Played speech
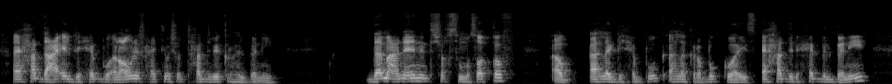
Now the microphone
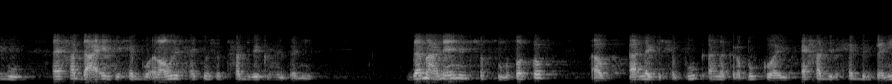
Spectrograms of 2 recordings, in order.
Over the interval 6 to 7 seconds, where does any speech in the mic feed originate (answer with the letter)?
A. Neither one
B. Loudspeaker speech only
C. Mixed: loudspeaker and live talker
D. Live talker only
B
